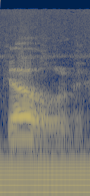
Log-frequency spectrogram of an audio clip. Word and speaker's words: goal: Have you ever heard the word ghoul? Or the pronunciation ghoul? – No, I don't believe I ever did. – I picked that up in the northern part of the state. – So. – It rather surprised me. I didn't expect it. It's that's a common New England pronunciation.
